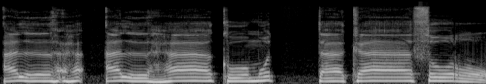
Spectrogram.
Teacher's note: Rnya kan berarti di situ mati. Sebelumnya ada huruf tsa harakatnya dammah maka rnya jadi tebal. Jadi harus dibaca tebal juga. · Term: ro-nya jadi tebal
